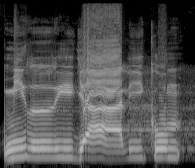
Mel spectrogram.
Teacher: Nun sukun bertemu ro, bacaan idgham bila gunnah. Bunyi nun sukun dimasukkan pada ro, tidak usah dengung.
